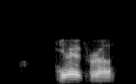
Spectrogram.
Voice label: Comm Center Intersystem, p25; Wake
